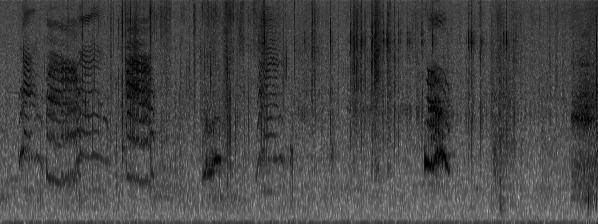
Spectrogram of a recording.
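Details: RagaMuffin kittens at four weeks old, from a winter-themed litter, mewing repeatedly indoors; piping, wavering cries with rich overtones come every second or two, some rising sharply, amid soft rustling and a person talking gently.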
